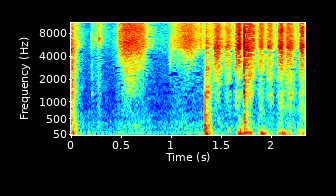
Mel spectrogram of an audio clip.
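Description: Yellow colored pencil scratching on paper as it shades. A few separate strokes come first, then quick back-and-forth scribbling strokes in the second half, each with a soft knock.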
